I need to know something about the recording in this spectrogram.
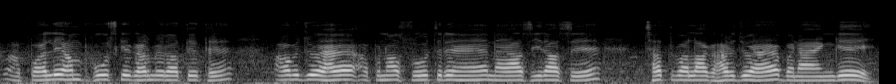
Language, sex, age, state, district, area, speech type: Urdu, male, 45-60, Bihar, Supaul, rural, spontaneous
